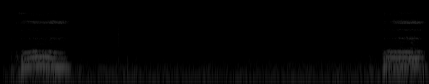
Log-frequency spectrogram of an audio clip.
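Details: Sleeping poodle snoring: two loud, buzzing, somewhat tonal snores about five seconds apart, separated by quiet breathing and soft room noise.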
